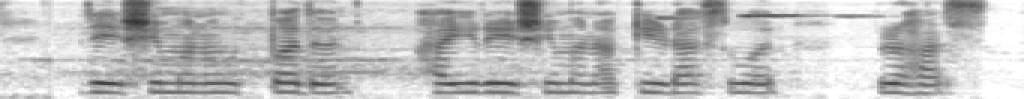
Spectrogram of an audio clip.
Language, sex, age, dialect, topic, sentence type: Marathi, female, 18-24, Northern Konkan, agriculture, statement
